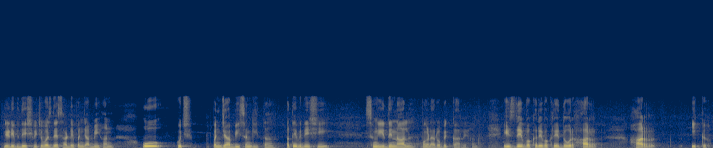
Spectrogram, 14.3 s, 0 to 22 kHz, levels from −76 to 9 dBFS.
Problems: constant background noise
